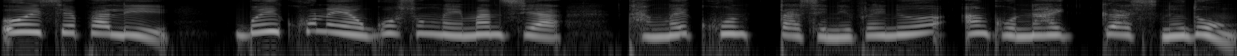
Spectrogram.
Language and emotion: Bodo, fearful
